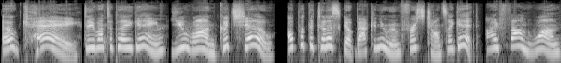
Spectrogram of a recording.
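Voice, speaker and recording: An eager young British girl in a video game. The voice is high and childlike, swinging widely up and down in a playful, bossy sing-song. It is recorded close and dry. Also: no room sound. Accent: British English. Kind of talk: video game character voice acting.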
